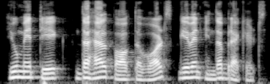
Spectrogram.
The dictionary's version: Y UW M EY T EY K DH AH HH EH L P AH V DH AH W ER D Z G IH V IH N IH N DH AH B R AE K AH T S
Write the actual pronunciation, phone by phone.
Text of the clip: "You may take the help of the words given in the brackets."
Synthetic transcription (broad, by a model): Y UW M EY T EY K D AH HH EH L P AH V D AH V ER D S G IH V IH N IH N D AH B R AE K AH T S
